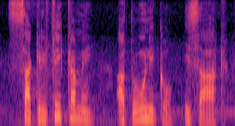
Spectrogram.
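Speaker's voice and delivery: a hint of a low solemn divine voice; voice of God. God commands Abraham to sacrifice his son, low and grave. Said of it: "escuchó la voz de Dios que le dijo".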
